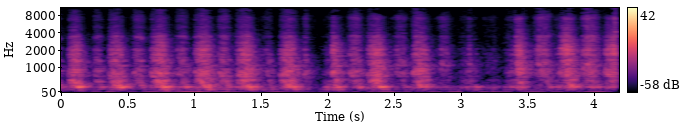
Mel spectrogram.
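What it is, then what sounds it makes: Scratch-art card being scratched. A wooden stylus scratches continuously across the lower right area of a flat black-coated scratch-art page, revealing the purple foil underneath. The sound is a dry, rasping scrape repeated in quick, uneven back-and-forth strokes, about three per second, each with a faint low tone near 234 Hz and no ring afterward.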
